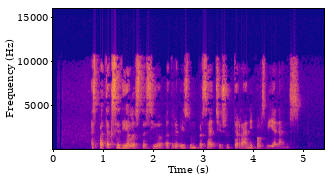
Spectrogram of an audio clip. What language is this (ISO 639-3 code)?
cat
